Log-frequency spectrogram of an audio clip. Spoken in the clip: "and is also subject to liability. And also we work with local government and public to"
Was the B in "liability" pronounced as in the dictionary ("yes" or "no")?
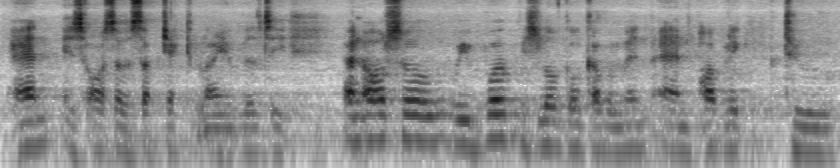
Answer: yes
